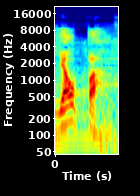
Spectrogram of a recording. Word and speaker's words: Jalpa: So it's a Jalpa, guys, or pronounced Yalpa.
